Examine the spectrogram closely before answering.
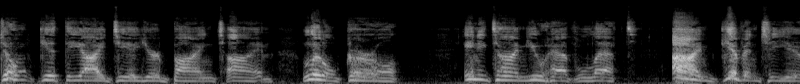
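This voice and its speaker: A man's put-on character voice, growling and menacing, pitched high and delivered at a fairly slow pace. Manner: snarling, menacing.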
